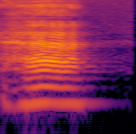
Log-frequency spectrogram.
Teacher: Ha is a throat letter. It's at the bottom of the throat along with Hamza.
